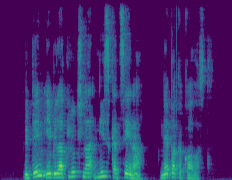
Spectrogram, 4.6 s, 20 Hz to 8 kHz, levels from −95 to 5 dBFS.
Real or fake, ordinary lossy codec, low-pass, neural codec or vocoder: real; none; none; none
